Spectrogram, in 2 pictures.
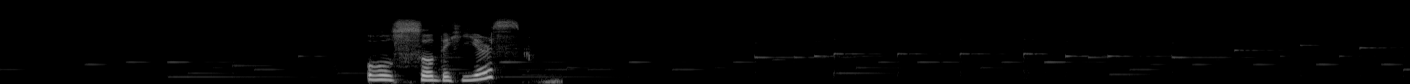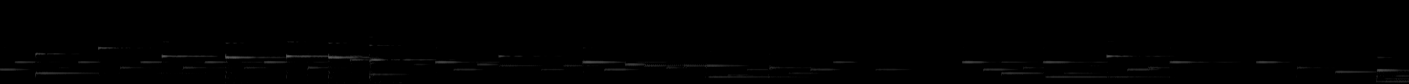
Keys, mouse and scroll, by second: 0.7-1.5 scroll up 1, 1.5 middle click, 2.3-3.2 scroll up 2, 3.2 click, 3.7 alt+shift+click, 4.2-6.3 middle drag, 6.3-6.7 scroll up 1, 6.7 scroll down 1, 6.8 middle click, 7.6 ctrl+e, 8.5 click, 8.8 scroll down 1, 8.9-11.1 middle drag, 11.1 scroll up 2, 11.7 click, 12.1 alt+shift+click, 13.0 ctrl+e, 13.8-14.7 scroll down 4, 14.7 click, 15.0-16.0 middle drag, 16.0 scroll up 3, 16.3-17.4 shift+middle drag, 17.4 alt+shift+click, 17.9-18.7 scroll down 1, 18.7 ctrl+e, 19.9 click, 20.3 middle click, 21.3-21.7 scroll up 1, 21.7 click, 23.4 ctrl+e, 24.3 click, 24.8 scroll down 1, 24.8-26.1 middle drag, 26.1-26.6 scroll up 2, 26.6 click, 27.0-28.1 middle drag.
